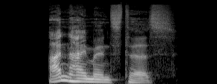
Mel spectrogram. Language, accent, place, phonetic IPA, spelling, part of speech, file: German, Germany, Berlin, [ˈanˌhaɪ̯ml̩nt͡stəs], anheimelndstes, adjective, De-anheimelndstes.ogg
- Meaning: strong/mixed nominative/accusative neuter singular superlative degree of anheimelnd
